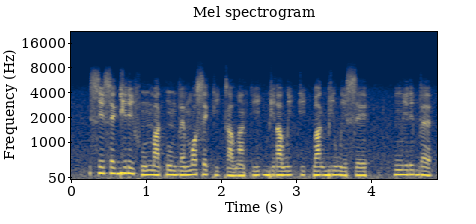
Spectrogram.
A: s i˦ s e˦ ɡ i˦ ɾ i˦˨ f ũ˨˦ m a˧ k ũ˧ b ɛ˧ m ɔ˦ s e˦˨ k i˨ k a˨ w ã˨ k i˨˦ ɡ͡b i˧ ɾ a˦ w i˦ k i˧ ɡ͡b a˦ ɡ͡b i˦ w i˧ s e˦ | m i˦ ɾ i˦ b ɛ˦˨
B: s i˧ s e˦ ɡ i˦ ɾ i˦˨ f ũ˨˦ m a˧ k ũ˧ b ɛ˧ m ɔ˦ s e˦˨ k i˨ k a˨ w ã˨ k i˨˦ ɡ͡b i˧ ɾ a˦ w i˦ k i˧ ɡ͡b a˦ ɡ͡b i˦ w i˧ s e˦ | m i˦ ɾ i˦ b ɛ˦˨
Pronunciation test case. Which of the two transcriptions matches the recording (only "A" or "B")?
A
